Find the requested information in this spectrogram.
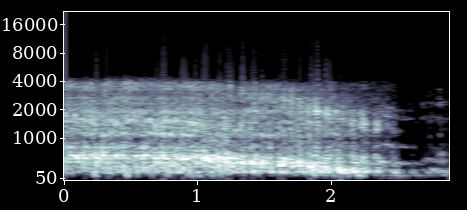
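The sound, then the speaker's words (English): An engine running, a rough, dense, sputtering rumble that holds steady and then cuts out shortly before the end. “How are you getting on with that engine?”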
